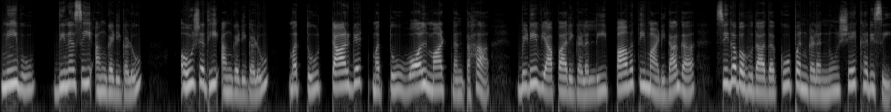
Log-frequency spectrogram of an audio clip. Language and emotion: Kannada, neutral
